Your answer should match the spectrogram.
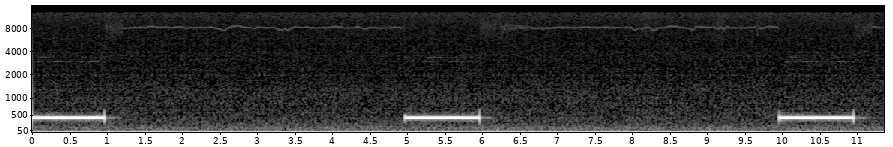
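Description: Telephone line tone while calling friends: three steady, mid-pitched beeps, each about a second long, separated by roughly four-second pauses over a faint background hiss.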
